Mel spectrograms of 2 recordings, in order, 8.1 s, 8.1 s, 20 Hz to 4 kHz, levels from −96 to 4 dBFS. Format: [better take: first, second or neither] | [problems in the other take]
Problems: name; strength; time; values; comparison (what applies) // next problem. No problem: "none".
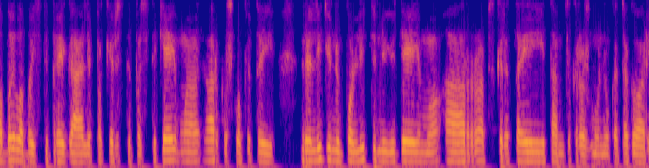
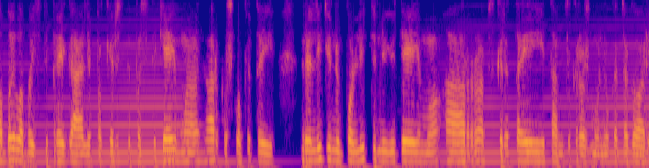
first | background sound (Bowed string instrument); 14 dB below the speech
